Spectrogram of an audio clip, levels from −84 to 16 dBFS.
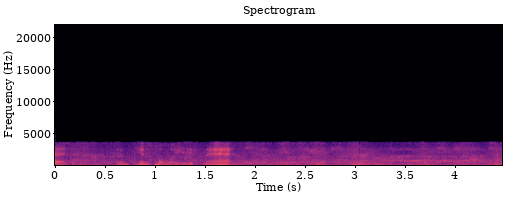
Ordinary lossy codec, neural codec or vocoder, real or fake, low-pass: MP3, 32 kbps; codec, 16 kHz, 0.8 kbps, ZipCodec; fake; 3.6 kHz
